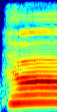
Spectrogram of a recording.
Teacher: সাধারণত খারা জবর থাকলে সেখানে এক আলিফ টানতে হয়, কিন্তু এখানে আমরা টানবো ৩ আলিফ। ৩ আলিফের চিহ্নটি এখানে দেওয়া আছে। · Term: ৩ আলিফ টান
